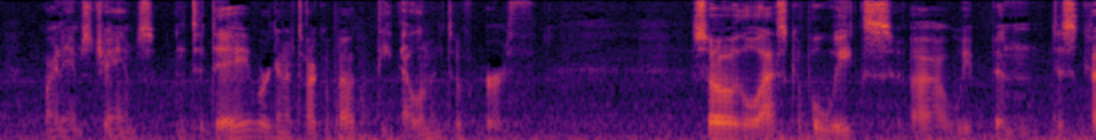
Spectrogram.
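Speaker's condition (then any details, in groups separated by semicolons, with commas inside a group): No condition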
